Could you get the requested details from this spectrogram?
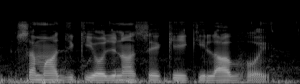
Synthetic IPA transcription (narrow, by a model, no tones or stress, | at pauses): səmaːd͡ʒɪkjoːd͡ʒnasekeikilaːbɦo̰ːḭ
